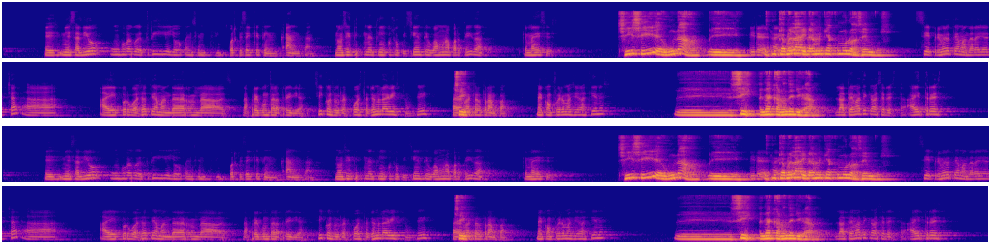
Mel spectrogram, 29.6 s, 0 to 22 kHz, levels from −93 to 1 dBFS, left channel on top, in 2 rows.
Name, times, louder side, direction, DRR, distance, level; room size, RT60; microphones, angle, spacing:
voice 1, 0.6-4.7 5.0-7.2 7.8-8.2 11.2-12.3 13.8-15.7 16.3-18.2 18.4-21.2 21.6-22.4 22.8-23.8 26.7-28.9, left 2 dB, 70° left, 0.9 m, -38 dB
voice 2, 9.2-13.3 21.6-21.8 24.9-27.0, left 1 dB, 20° left, 0.4 m, -22 dB
27.0 x 14.0 x 2.4 m
head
